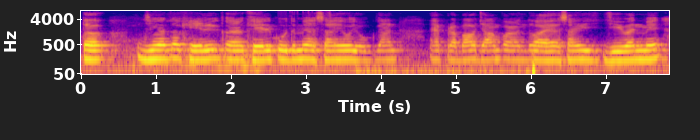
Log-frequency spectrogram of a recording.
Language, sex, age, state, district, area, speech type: Sindhi, male, 18-30, Maharashtra, Mumbai Suburban, urban, spontaneous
